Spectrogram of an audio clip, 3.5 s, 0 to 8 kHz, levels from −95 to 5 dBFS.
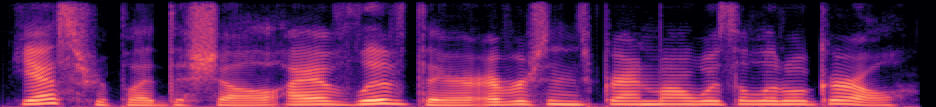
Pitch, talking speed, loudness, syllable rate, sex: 220 Hz, 255 wpm, -18 LUFS, 6.6 syllables/s, female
